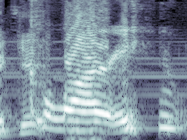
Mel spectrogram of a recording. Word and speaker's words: Kalare: Kalare rhymes with safari.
